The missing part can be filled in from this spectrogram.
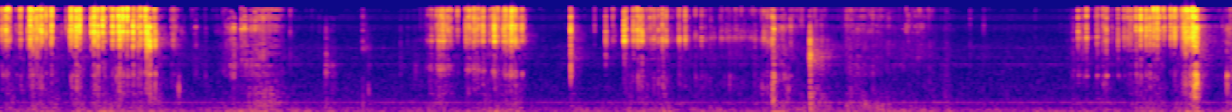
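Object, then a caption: Soap bar cut with a blade. A metal utility-knife blade scrapes the textured surface off a palm-sized solid pink bar of soap held in the hand, leaving crumbly shavings. Bright, dry, crackly scraping comes in bursts separated by quiet pauses, with a faint steady hum underneath.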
